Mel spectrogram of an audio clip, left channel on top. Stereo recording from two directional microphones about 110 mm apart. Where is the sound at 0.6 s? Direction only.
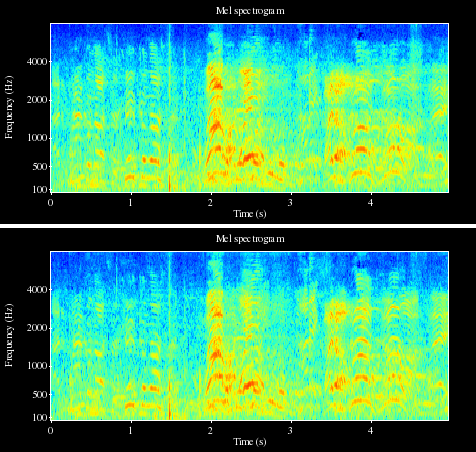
10° left (ahead or behind).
